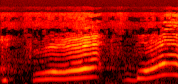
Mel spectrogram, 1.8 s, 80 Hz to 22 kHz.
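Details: A domestic cat that stayed out all night until morning gives two drawn-out, rising, tonal meows, each about 0.7 seconds long, with a short quiet gap between them, in a quiet indoor setting.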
